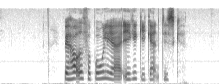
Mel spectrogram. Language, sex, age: Danish, female, 20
